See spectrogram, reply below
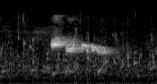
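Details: A wild male Sooty-headed bulbul calling to a female at Sancang gives one bright, liquid call that slurs downward over about half a second, with faint background chatter.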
